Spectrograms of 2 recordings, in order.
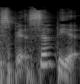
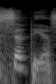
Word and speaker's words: Synthia: My name, Cynthia, is spelled S-Y-N-T-H-I-A, and my last name, McIntosh, is spelled M-C-I-N-T-O-S-H.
